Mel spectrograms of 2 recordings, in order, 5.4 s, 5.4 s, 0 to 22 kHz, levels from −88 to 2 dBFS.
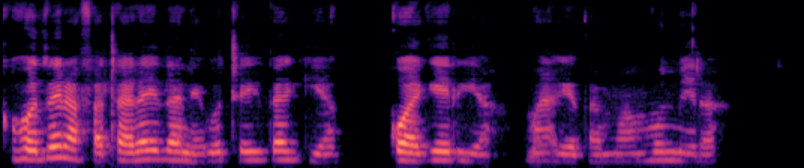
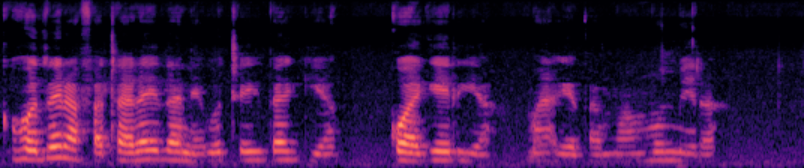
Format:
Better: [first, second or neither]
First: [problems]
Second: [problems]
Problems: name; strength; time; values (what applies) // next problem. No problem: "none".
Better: second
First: noise reduction (neural mask model Resemble Enhance denoiser)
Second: none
